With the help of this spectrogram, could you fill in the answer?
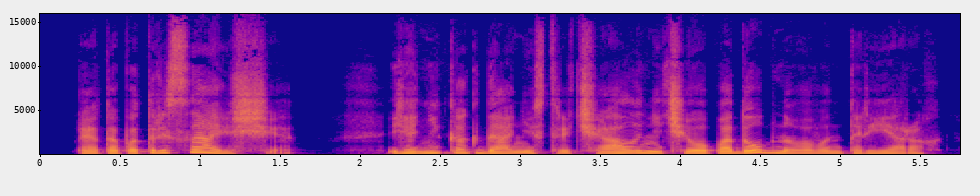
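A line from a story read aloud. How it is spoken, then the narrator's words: Cooing, gushing. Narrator (Russian): ворковала Милана Гронская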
